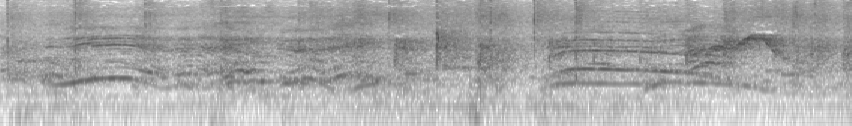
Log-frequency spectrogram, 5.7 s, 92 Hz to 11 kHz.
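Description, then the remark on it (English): A loud crowd erupts in applause as a tall stack of crates crashes down after the 17th crate is placed, with scattered clapping mixed into rising shouts and cheers from many voices, sustained for the whole stretch. “And then, of course, everybody gives applause when it goes down because it's so exciting, man.”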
